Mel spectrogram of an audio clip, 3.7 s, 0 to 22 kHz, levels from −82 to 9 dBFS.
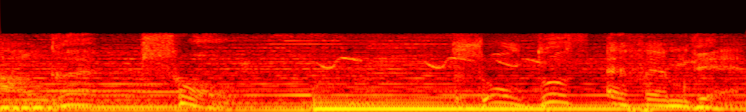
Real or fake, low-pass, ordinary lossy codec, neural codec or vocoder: real; 7.2 kHz; none; none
